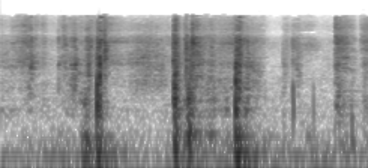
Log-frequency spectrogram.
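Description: Handling knocks under a car's dashboard: three sharp clunks, a little over a second in and about half a second apart, as the loose dash radio and the metal around it are knocked by hand.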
